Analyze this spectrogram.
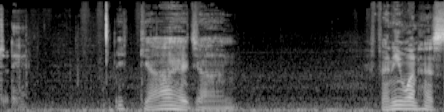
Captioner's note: in Hindi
